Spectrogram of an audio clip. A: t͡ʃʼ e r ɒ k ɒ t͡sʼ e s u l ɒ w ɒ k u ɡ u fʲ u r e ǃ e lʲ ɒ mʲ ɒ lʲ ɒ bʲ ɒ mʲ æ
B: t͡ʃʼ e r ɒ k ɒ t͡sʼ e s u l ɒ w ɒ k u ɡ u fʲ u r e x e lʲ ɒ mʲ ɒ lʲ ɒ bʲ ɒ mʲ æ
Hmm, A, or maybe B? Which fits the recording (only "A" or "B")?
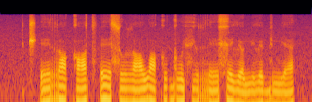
B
